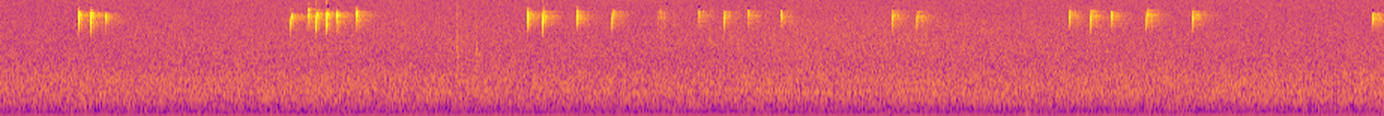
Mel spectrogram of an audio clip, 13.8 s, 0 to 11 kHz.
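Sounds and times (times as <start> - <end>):
faint background hiss: 0.0 - 13.8
European robin Erithacus rubecula call notes of sharp high ticks: 0.8 - 1.2, 2.9 - 3.7, 5.2 - 7.9, 8.9 - 9.3, 10.7 - 12.1, 13.7 - 13.8.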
